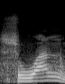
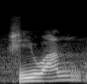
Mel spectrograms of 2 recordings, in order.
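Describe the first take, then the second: First: The first syllable has a u vowel. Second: The first syllable has an i vowel. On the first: "yang kedua suwan ... dengan dibaca dhammah sin sinnya" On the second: "yang pertama pakai sinnya di kasroh siwan"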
